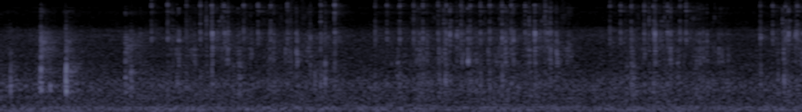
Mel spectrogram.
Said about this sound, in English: Sounds like a keyboard.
